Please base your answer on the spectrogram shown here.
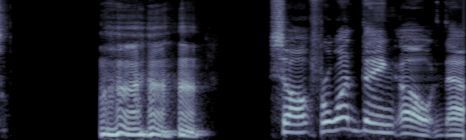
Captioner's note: chuckles sardonically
